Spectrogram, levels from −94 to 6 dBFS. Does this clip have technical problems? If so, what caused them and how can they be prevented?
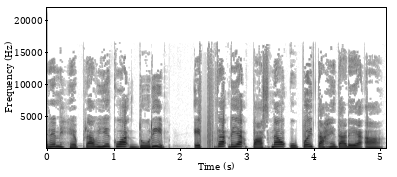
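Yes. Intermittent contact cuts the speech from 2.28 to 2.54 s, just before "ᱨᱮᱭᱟᱜ ᱯᱟᱥᱱᱟᱣ ᱩᱯᱟᱹᱭ": a loose cable or plug opened for about 0.18 s, with crackle as it broke and remade contact. On a waveform this is a near-flat gap bounded by sharp spikes; a spectrogram shows a dark band edged by thin vertical broadband streaks. Secure connectors, replace worn cables, and add strain relief so leads cannot wiggle during recording.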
